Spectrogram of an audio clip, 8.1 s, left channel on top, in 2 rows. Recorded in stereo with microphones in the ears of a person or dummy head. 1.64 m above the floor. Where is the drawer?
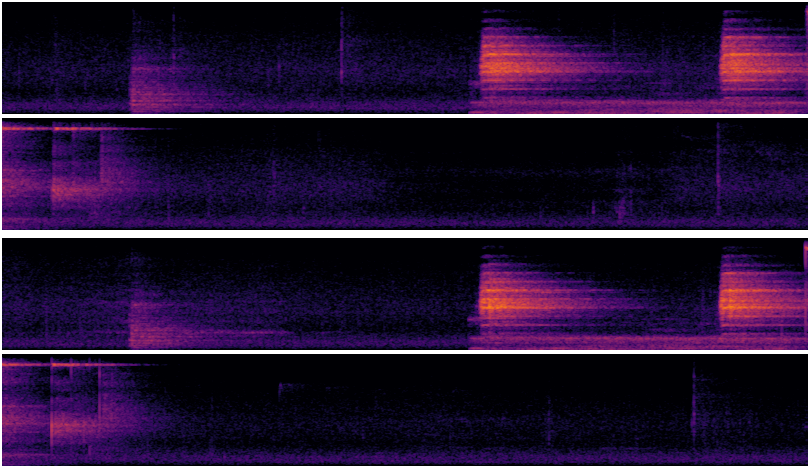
20° right (ahead or behind), 1.6 m.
